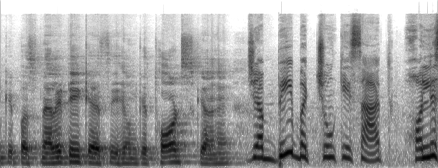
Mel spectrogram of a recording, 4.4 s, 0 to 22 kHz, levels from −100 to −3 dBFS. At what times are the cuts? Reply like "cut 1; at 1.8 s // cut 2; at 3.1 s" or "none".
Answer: cut 1; at 2.5 s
